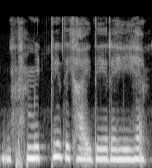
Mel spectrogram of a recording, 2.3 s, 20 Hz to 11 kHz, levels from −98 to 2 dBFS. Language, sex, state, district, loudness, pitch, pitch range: Hindi, female, Jharkhand, Palamu, -11 LUFS, 205 Hz, 200-220 Hz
